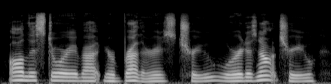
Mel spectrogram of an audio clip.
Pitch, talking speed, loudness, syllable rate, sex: 165 Hz, 215 wpm, -19 LUFS, 5.0 syllables/s, female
